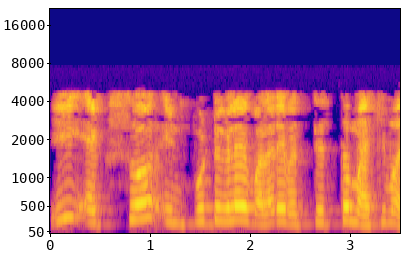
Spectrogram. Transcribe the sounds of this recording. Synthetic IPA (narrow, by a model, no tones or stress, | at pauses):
iːɛksoːɾɪnpʊʈːɯɣɐɭeʋɐɭɐɾeʋɛt̪ɾɪt̪ːɐmaːkːimaː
